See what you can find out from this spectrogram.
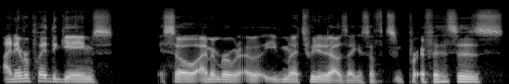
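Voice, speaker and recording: A man with a fairly low voice speaks as a podcast host in casual review chat. His manner is informal and blunt, and the sound is dry, with very little room on it. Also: fast, fairly bright tone, dry recording.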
